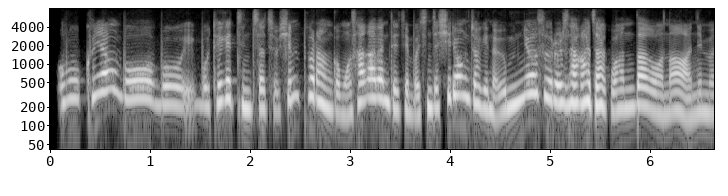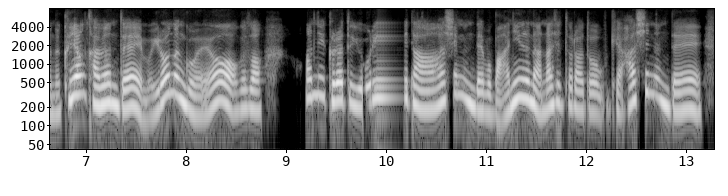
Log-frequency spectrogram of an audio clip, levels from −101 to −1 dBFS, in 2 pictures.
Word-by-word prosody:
어 270 +5 -3
그냥 350 +7 0
뭐, 270 -1 +1
뭐 220 -1 -1
이 - - -7
뭐 210 -1 -5
되게 240 +6 +1
진짜 195 -4 -2
좀 175 -2 -12
"심플한 265 - 0
거 170 - -3
뭐 155 0 -5
사가면 275 +5 +3
되지 180 -5 -3
뭐 150 -2 -4
진짜 195 +5 -2
실용적인 280 -8 0
음료수를 250 - +2
사가자고 225 -5 +3
한다거나 185 -4 +1
아니면 160 +2 -5
그냥 315 +5 +3
가면 225 -4 +3
돼." 200 -1 +3
뭐 135 +2 -11
이러는 285 - +2
거예요. 205 +4 +1
그래서 190 -1 -2 0.4
"아니 300 +2 -3
그래도 245 -3 +1
요리 280 +5 -3
다 190 -3 0
하시는데 245 - -1
뭐 165 - -5
많이는 265 - +1
안 185 -3 -3
하시더라도 200 -5 -3
이렇게 - - -10
하시는데 215 - -2
220 Hz, 400 characters per minute, -19 LUFS, 185-275 Hz, 0.4 s, 사가면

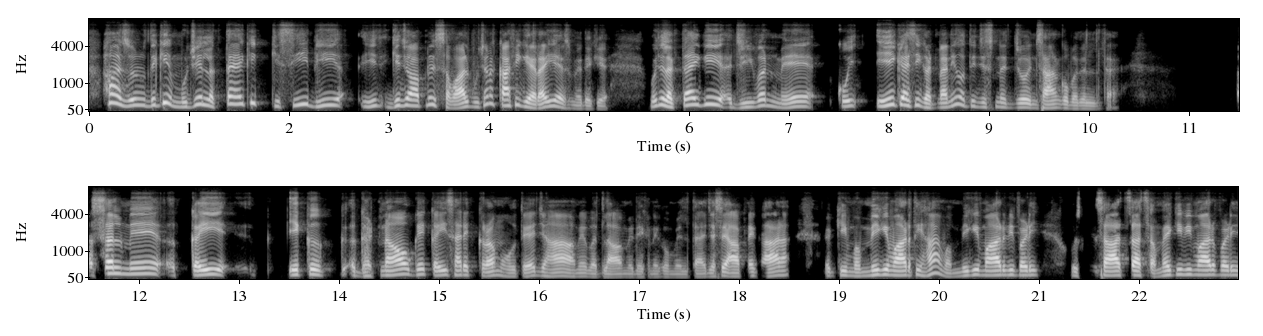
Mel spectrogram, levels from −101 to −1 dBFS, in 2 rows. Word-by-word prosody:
हाँ, 305 -3 +4
जरूर 215 +2 -1
देखिए 255 +9 +1
मुझे 165 +10 -3
लगता 265 +3 0
है 260 0 +1
कि 300 - -2 0.2
किसी 220 +8 -5
भी 185 -1 -7
ये 220 - -3 0.5
ये 210 - 0
जो 215 -1 +3
आपने 220 +5 0
सवाल 150 - +3
पूछा 165 +9 -7
ना 280 - -5
काफ़ी 205 +3 +5
गहराई 170 0 +4
है - - +2
इसमें 110 -3 -11
देखिए। 100 - -9 0.4
मुझे 205 +5 +1
लगता 220 - +4
है 240 +1 +5
कि 250 -3 +2 0.2
जीवन 190 +7 -2
में 140 - -2 0.5
कोई 185 +2 -2 0.3
एक 245 +1 +2
ऐसी 225 -1 +3
घटना 150 +1 +1
नहीं 225 - -4
होती 200 -7 -6
जिसने 155 0 -8
जो 145 +2 -2
इंसान 125 0 -1
को 125 - -5
बदल 105 -2 -9
देता 100 - -15
है। - - -15 1.2
असल 215 0 +5
में 200 +1 +1
अ, - - -11 0.2
कई 170 +4 +5 0.8
एक 170 +2 0
क 175 +1 -3
घटनाओं 155 +8 +3
के 180 - +1
कई 150 +2 +1
सारे 160 0 -1
क्रम 135 +3 +1
होते 115 -3 -6
हैं - - 0
जहाँ 125 -2 0
हमें 115 0 -10
बदलाव 100 -1 -4
में 100 -1 -15
देखने 95 +1 -14
को 100 0 -14
मिलता 95 +1 -11
है। 100 - -7
जैसे 110 0 -2
आपने 115 +4 +1
कहा 120 +2 +2
ना, 155 - -1 0.4
अ, - - -7
कि 150 - -2
मम्मी 135 +6 -2
की 175 - +3
मार 150 +1 +7
थी, - - -2
हाँ, 225 0 +1
मम्मी 125 +7 -7
की 175 - 0
मार 155 +1 +6
भी 170 - -2
पड़ी 155 +1 +1 0.3
उसके 135 +3 -11
साथ-साथ 150 +1 +6
समय 155 +2 0
की - - +1
भी 180 - -2
मार 165 0 +6
पड़ी। 160 0 0
160 Hz, 220 wpm, -23 LUFS, 130-205 Hz, 1.2 s, मार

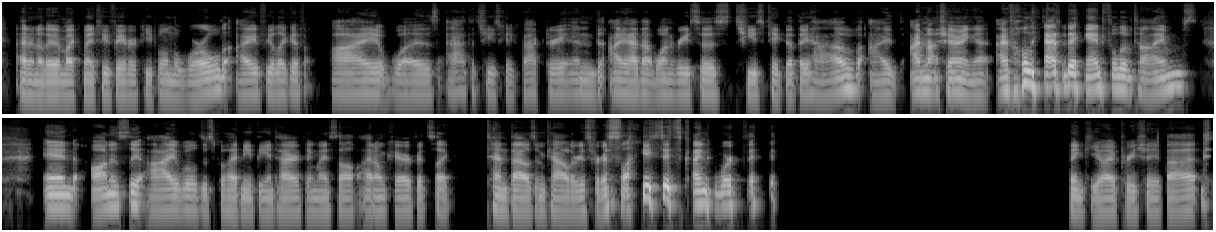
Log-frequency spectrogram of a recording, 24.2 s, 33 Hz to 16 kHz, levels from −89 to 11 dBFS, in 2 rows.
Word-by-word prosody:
I - - +3
don't 100 -1 -2
know, 95 - 0
they're, 100 0 +3
like, 95 0 +1
my 100 -1 +1
2 100 0 -5
favorite 100 -1 -3
people 100 +1 -6
in 100 - -5
the 95 - -5
world, 100 +7 0
I 100 +1 0
feel 105 0 -4
like 105 0 -3
if 105 0 -4 0.3
I 105 +1 0
was 100 0 -4
at 110 +1 -8
The 110 - -15
Cheesecake 100 -2 -11
Factory 105 0 -6
and 105 0 -7
I 110 - -1
had 105 -1 +2
that 105 -2 -1
one 105 0 -4
Reese's 105 0 -4
cheesecake 105 0 -5
that 100 - -2
they 105 0 -1
have, 110 +6 0
I 100 +1 -4 0.2
I'm 115 +1 +4
not 115 -1 +1
sharing 115 -4 +3
it. 100 -2 -4
I've 125 +5 +2
only 175 -5 +8
had 150 0 +9
it 150 - 0
a 150 -1 +7
handful 135 0 +4
of 130 -2 +3
times, 125 +8 -1 0.6
and, 115 0 +5
honestly, 120 +5 +2
I 105 +1 0
will 105 0 -3
just 105 -1 -9
go 105 - -7
ahead 100 -1 0
and 100 - -5
eat 95 0 -6
the 95 - -6
entire 95 0 0
thing 95 0 -7
myself. 95 0 -4
I 100 - -2
don't 100 0 -4
care 100 0 -1
if 100 - -6
it's, 100 - -7
like, - - -2 0.4
10,000 100 -2 +1
calories 95 0 -1
for - - -5
a - - +3
slice. - - 0
It's - - +5
kinda 145 -1 +4
worth 130 +1 -1
it. 140 - -5 2.9
Thank 100 -3 -2
you, 95 +1 -4
I 95 - +3
appreciate 95 -1 -5
that. 100 +2 0
105 Hz, 195 wpm, -24 LUFS, 100-115 Hz, 2.9 s, had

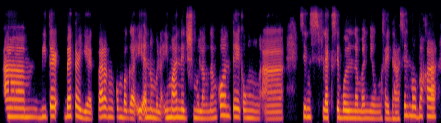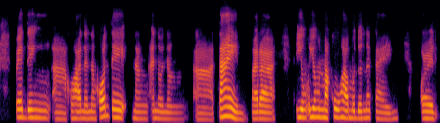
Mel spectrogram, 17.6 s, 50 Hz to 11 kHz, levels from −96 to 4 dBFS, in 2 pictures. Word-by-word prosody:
um, 225 -2 +1
bitter 230 +2 +2
better 240 +2 +4
yet 185 -4 -2
parang 225 0 +2
kumbaga 205 -4 -1
iano 210 +2 +2
mo 190 -3 -2
lang, 170 - -9
i-manage 205 -1 +2
mo 195 - -2
lang 185 -1 -3
ng 190 +1 -5
konti 250 -3 +1
kung, 195 -2 -4
ah, 180 +1 -3 0.3
since 220 -2 -3
flexible 200 0 +2
naman 185 -1 -1
yung 180 0 -6
side 175 -1 -4
hustle 175 +9 -3
mo 245 - +2
baka 240 +1 +2 0.4
pwedeng, 205 -2 +1
ah, 165 -1 -7
kuhanan 180 -1 0
ng 175 - -6
konti 215 -2 +4 0.2
ng 175 -1 -7
ano 185 0 -4
ng, 170 -1 -8 0.4
ah, 155 -1 -6 0.2
time 220 -9 +5
para 175 -1 +2 0.5
yung 210 -1 +3
yung 220 0 +4
makuha 210 0 +4
mo 190 -1 -2
dun 190 0 -1
na 195 - -6
time 170 -1 -8 0.5
or 180 0 +2
195 Hz, 145 wpm, -22 LUFS, 180-220 Hz, 0.5 s, time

